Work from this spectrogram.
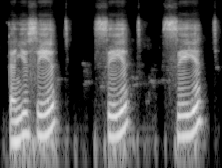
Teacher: Notice that you are inserting the consonant ya.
